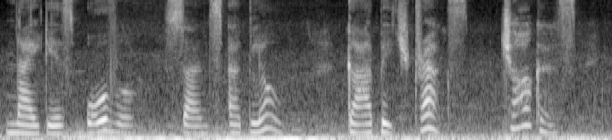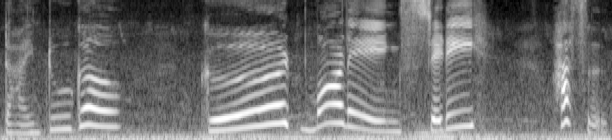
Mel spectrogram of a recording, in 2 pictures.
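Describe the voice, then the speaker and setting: A woman's voice: fairly high pitch, animated, very slow, fairly bright tone, a little hiss or hum. A woman reads a rhyming picture book aloud for preschoolers in a theatrical, exclamatory, rhythmic way, with music behind her. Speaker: children's book reader.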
